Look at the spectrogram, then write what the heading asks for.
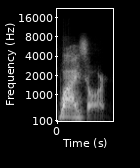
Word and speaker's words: Huizar: last name but uh Magnolia told me it's wisard so wisar right Eli wisar and they're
